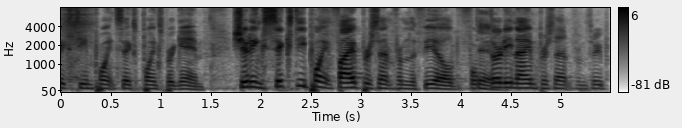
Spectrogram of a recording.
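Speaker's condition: No condition

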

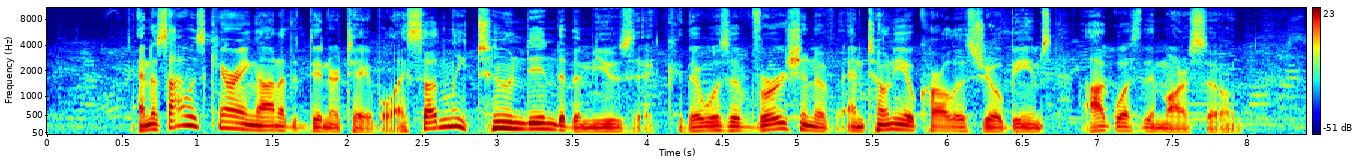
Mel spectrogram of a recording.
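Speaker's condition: No condition

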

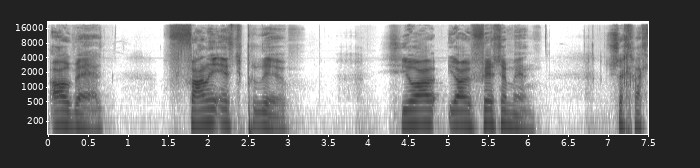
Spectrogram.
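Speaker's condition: Down syndrome; extra third copy of 21st chromosome

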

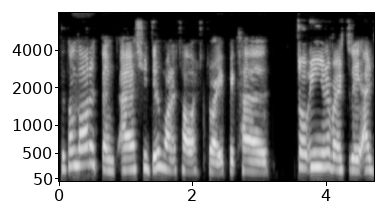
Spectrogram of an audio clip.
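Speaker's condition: Severe hearing loss; worsening with age, audiologist recommended cochlear implant

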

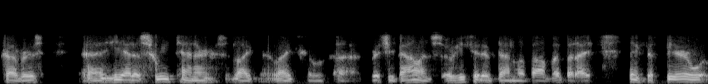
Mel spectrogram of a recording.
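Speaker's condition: Parkinson's disease

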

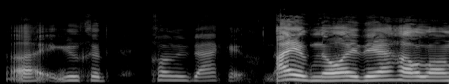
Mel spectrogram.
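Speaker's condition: Cerebral palsy; power wheelchair user

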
